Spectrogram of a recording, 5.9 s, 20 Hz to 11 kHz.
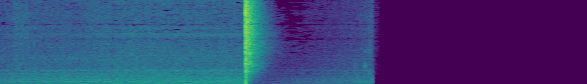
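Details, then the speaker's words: Hioki DT4252 multimeter (gas discharge tube primary protection) under transient testing, battery pack removed: sharp crack over steady hum as something inside breaks down and arcs on every transient applied; meter still 100% functional afterward, no damage. "something is definitely breaking down you can hear it arcing it's done it for every transient that I've applied"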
